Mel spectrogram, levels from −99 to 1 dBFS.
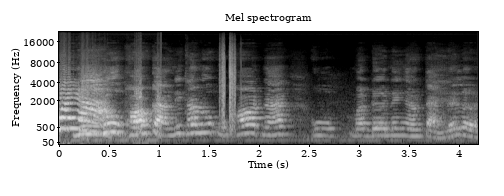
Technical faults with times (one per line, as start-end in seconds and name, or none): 0.00-0.49 microphone overload
0.02 microphone volume stepped down
0.75-1.02 microphone overload
1.02 microphone volume stepped down
1.60-1.85 cable scratch noise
